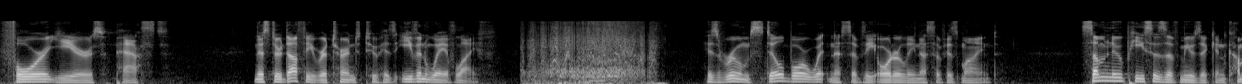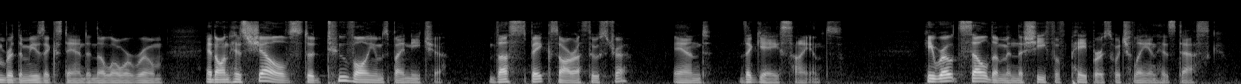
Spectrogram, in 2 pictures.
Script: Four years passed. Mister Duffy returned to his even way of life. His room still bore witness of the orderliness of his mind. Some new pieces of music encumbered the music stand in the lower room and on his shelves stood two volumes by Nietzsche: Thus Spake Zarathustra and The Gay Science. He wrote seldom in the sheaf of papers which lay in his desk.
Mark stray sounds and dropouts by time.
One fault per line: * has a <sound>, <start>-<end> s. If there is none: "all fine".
* has a squeak, 5.2-6.7 s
